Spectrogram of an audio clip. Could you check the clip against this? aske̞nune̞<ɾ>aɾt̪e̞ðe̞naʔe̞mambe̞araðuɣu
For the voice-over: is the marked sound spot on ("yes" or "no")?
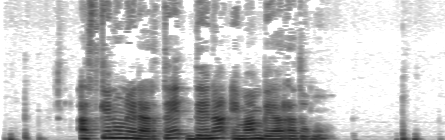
yes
